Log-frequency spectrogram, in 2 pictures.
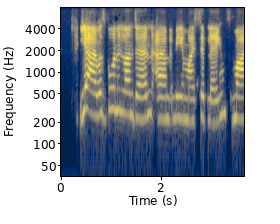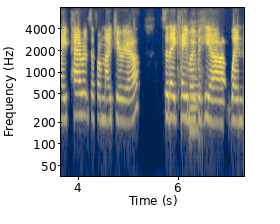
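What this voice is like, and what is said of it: Noticeable accent. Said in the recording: “we also have accents. I love your accent”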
